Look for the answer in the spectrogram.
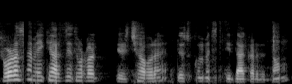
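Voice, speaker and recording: A man teaching a stenography lesson, asking his students questions and answering them himself, repeating each sound slowly. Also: fairly high pitch, lively intonation, muffled recording. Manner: slips into English definitions. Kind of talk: recorded shorthand lesson.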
